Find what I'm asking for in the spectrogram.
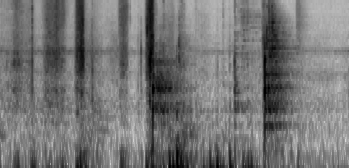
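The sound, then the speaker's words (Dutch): A large knife chops celeriac into roughly equal cubes on a board: several sharp, crisp thunks at an uneven pace, a couple of them louder, over a low, steady background rumble. No one speaks. “ik snij eh, de knolselderij in een beetje gelijke blokken.”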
